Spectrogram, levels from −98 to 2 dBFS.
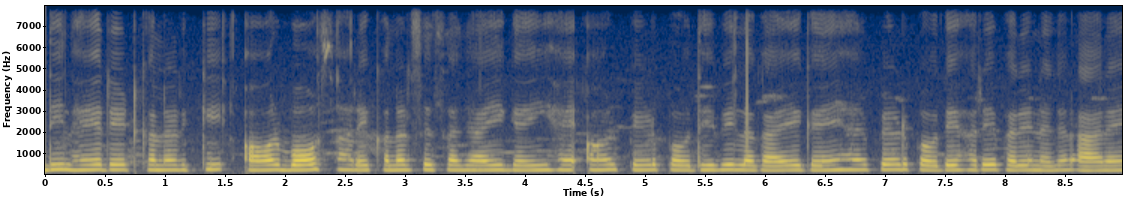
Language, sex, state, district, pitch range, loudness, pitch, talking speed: Hindi, female, Bihar, Kaimur, 225-235 Hz, -17 LUFS, 230 Hz, 180 wpm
